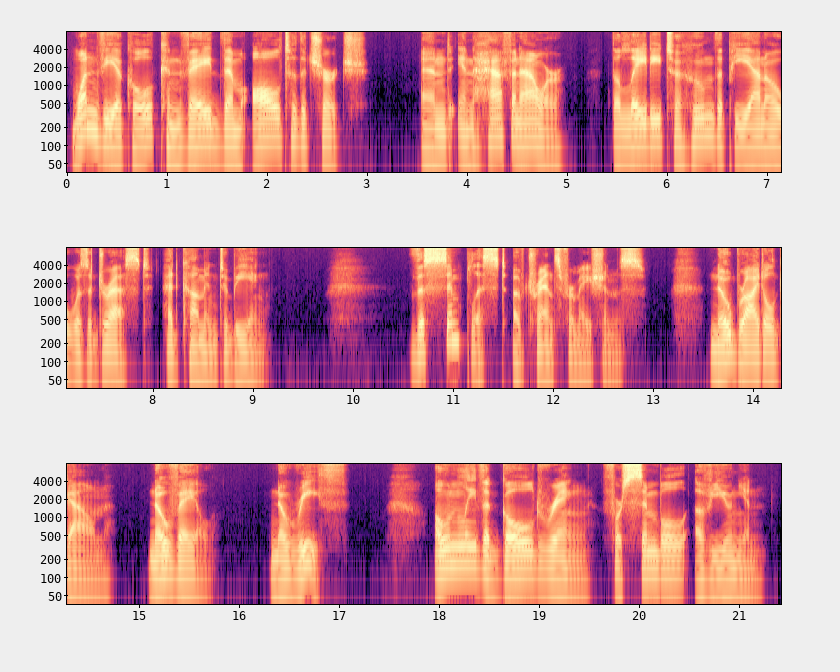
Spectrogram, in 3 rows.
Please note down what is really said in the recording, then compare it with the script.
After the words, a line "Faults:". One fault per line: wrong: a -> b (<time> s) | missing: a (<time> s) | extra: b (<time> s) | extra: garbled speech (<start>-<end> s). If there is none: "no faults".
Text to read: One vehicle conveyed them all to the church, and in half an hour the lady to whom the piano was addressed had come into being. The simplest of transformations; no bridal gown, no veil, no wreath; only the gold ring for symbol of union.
One vehicle conveyed them all to the church, and in half an hour the lady to whom the piano was addressed had come into being. The simplest of transformations; no bridal gown, no veil, no wreath; only the gold ring for symbol of union.
Faults:
no faults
